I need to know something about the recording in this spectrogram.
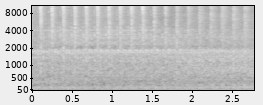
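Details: Mitsubishi 4P10 diesel after re-cutting the number 2 injector seat: steady idle with even clatter and smooth rhythm, no misfire or stumble; no-start was caused by loose fuel clamps, now tightened, runs normally.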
